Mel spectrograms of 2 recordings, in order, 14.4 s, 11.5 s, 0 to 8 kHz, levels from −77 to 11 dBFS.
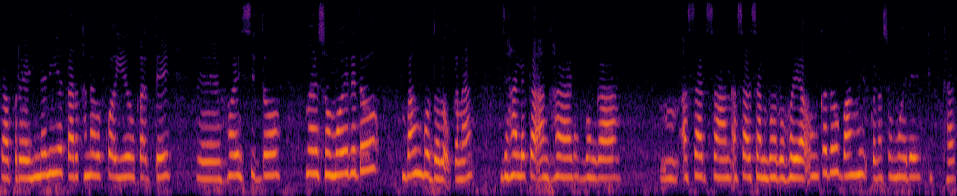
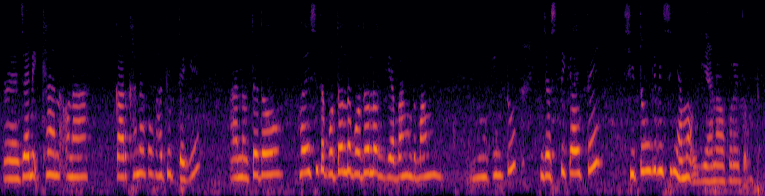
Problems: constant background noise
